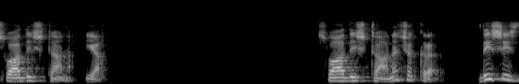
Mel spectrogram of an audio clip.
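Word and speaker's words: Svadhishthana: slide that is SW it's not visha it is swadish yeah swadish chakra this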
